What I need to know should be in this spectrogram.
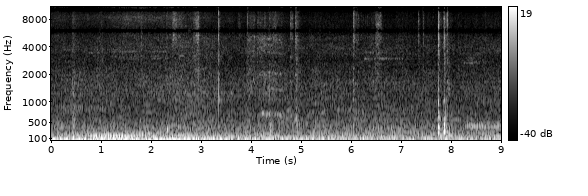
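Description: Cooked food is scraped from a pan onto a metal plate.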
